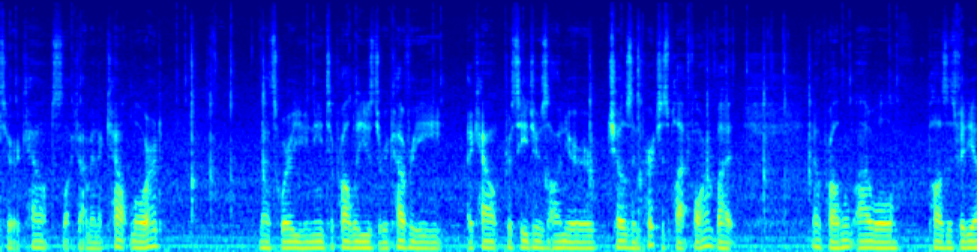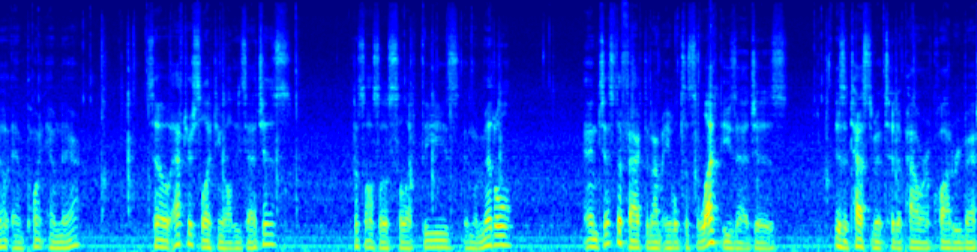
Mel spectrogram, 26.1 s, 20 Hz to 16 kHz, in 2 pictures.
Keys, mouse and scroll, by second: 0.1 click, 2.9 shift+middle click, 3.2 scroll up 1, 4.1 alt+shift+click, 7.4 shift+scroll down 1, 8.3 alt+shift+click, 8.6 shift+scroll down 1, 8.9 middle click, 9.2 scroll up 1, 9.5 shift+middle click, 10.1-11.2 scroll up 3, 10.3 shift+middle click, 11.2 alt+shift+click, 14.6-15.1 shift+scroll down 3, 14.8 shift+middle click, 15.3-16.8 middle drag, 17.7-18.2 scroll up 1, 18.3 alt+shift+click, 18.6 shift+scroll down 1, 18.9 shift+middle click, 19.2 scroll down 1, 19.7-21.2 scroll up 1, 21.2 alt+shift+click, 21.6 shift+scroll down 1, 21.8 middle click, 22.6 shift+scroll up 1, 24.2 scroll down 1, 24.4 middle click, 25.3 shift+scroll up 1, 25.9-26.0 scroll down 3.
